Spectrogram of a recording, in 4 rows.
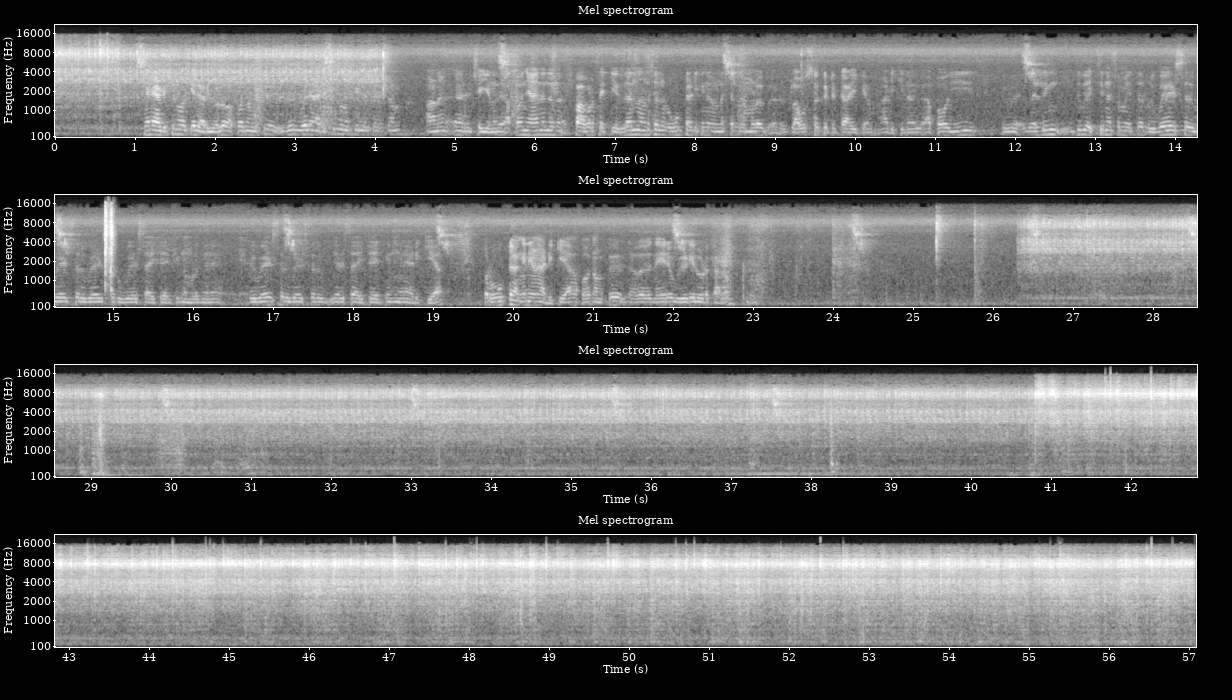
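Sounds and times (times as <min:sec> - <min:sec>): welding arc crackling and sizzling: 0:00.0 - 0:04.3, 0:26.3 - 0:57.0.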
